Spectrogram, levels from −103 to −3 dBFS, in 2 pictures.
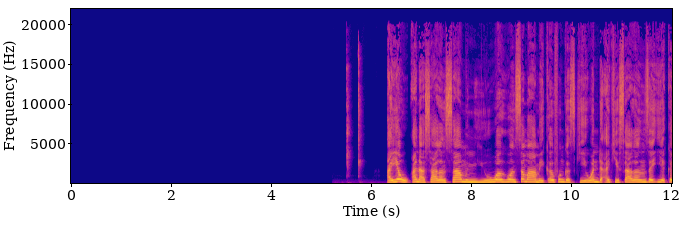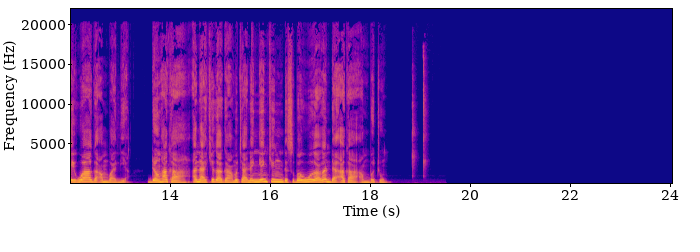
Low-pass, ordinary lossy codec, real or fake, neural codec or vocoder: none; none; real; none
